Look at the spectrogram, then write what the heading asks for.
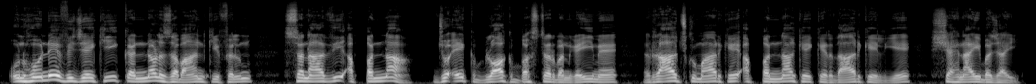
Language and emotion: Urdu, neutral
